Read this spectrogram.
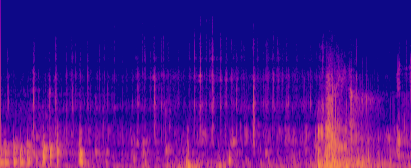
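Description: Water bubbles and gurgles underwater, close by.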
